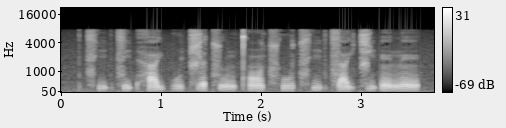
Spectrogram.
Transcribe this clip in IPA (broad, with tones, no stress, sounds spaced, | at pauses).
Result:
t͡sʰ i˨ ʔ t͡s i˨ ʔ h a˨˩ j p u˧ t͡ɕ ə˦ t͡s u˨˩ n t̪ʰ ɔ̃˧ t͡sʰ u˦ t͡sʰ i˦ ʔ t͡s a˨˩ j t͡ɕ i˦ ʔ ẽ˧ n̪ ẽ˥˧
